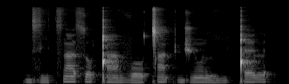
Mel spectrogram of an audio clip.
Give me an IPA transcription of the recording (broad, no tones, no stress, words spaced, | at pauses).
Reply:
d͡zi̤t͡sãɐ̯soǃã voǀãkd͡ʒũ li̤ǃɛl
